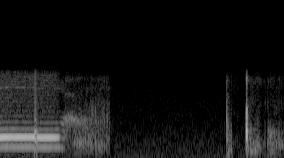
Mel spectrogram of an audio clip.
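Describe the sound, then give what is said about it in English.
A phone gives a short, steady electronic tone, followed by a soft rustle, then a couple of sharp clicks and knocks as it is handled and moved out of the way. “I'll move the phone out of the way.”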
